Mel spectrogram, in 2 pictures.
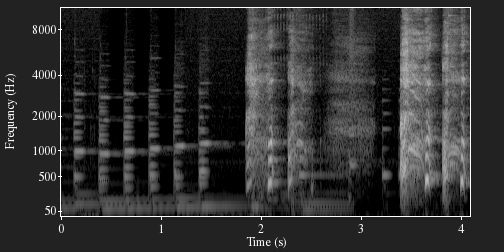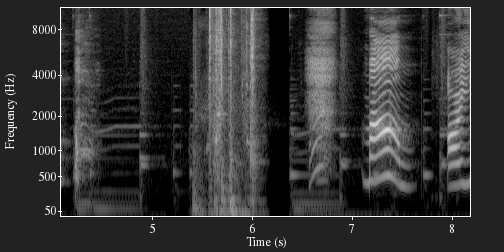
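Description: A woman in an animated cartoon coughs in several short, loud bursts amid other cartoon voices and effects, with someone speaking nearby.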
